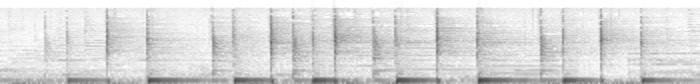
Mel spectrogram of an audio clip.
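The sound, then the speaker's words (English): A dohola, the bass tabla, played in a repeating rhythmic pattern. Deep, ringing low strokes with a slight pitch bend alternate with crisp, higher finger slaps, all loud and clear with no other instruments. “Then I used the dohola, which is the bass tabla. This is what it sounds like.”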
